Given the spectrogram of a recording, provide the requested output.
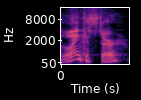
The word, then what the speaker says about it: Lancaster: He is a Lancaster, they pronounce it Lancaster, Pennsylvania native.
